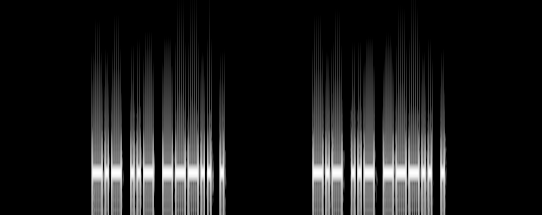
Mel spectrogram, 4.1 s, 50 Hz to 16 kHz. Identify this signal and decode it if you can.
Morse code, heard as a keyed tone, about 50 wpm, 700 Hz. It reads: KU8E KU8E
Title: Call Signs Repeated 3x - 50wpm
